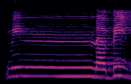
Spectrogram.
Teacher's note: نون پر جزم ہے، نون ساکن ہوگا، نون ساکن کے بعد حروف یرملون میں سے نون دوسرے کلمے میں آ کر ہے، اس لیے گنہ کے ساتھ ملا کر پڑھیں گے۔ اس کو ادغام مع الغنہ اور ادغام ناقص بھی کہتے ہیں۔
